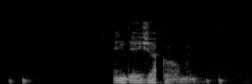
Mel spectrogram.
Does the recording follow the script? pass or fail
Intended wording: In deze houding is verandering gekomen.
fail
